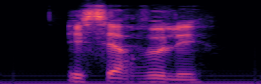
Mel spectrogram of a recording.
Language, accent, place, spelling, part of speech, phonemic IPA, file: French, France, Lyon, écervelée, adjective, /e.sɛʁ.və.le/, LL-Q150 (fra)-écervelée.wav
- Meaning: feminine singular of écervelé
